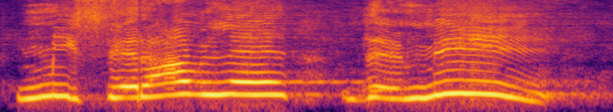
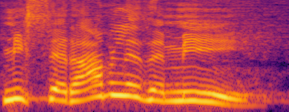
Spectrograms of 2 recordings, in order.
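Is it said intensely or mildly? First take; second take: intensely; mildly. First: It is said intensely, with strong frustration. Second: It is said mildly, with less intensity.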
